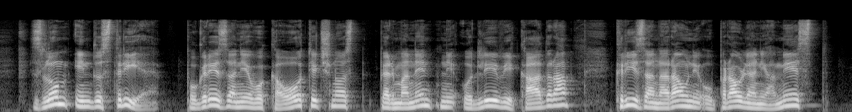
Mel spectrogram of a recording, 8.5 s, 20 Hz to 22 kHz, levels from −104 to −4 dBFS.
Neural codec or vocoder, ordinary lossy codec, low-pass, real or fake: none; none; none; real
